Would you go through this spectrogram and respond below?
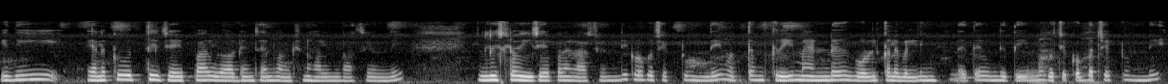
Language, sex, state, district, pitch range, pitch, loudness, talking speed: Telugu, female, Telangana, Karimnagar, 180-205 Hz, 190 Hz, -17 LUFS, 160 wpm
